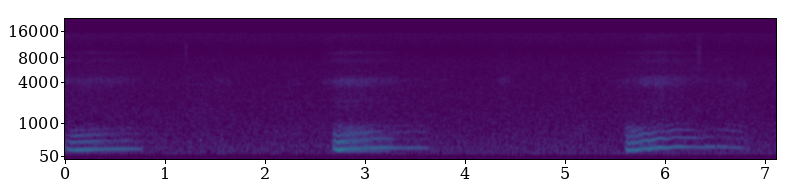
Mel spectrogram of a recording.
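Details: Sleeping cat giving three soft, drawn-out nasal snores, about 20 a minute, in a quiet room; snoring.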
